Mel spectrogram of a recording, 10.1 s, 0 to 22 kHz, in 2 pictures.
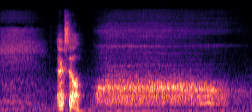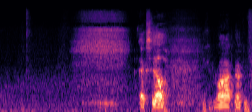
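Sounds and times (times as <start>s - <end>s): hissing inhale: 0.0s - 1.0s, 1.8s - 5.2s, 6.4s - 7.8s
man exhaling breathy whoo: 1.8s - 5.1s.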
